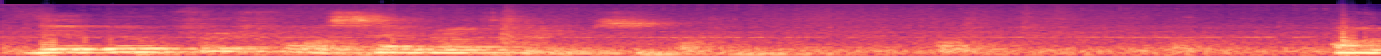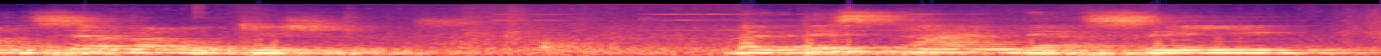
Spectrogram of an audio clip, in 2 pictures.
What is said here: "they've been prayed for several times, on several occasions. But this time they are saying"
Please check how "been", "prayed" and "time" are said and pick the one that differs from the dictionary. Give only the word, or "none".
prayed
